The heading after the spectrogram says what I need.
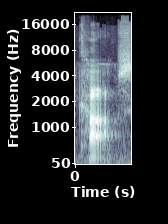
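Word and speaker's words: copse: word of the day cops a small group of tree pronounced kind of like cops kopps thank you giving us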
